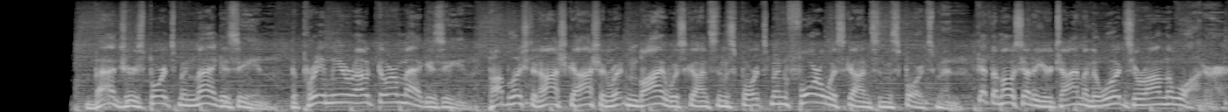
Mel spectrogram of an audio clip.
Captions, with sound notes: - [Voiceover] Badger Sportsman magazine. The premier outdoor magazine. Published in Oshkosh and written by Wisconsin sportsmen for Wisconsin sportsmen. Get the most out of your time in the woods or on the water.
